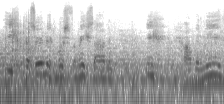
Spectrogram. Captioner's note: speaking German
